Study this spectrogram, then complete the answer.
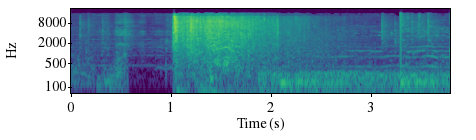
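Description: A body plunges into water with a splash.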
